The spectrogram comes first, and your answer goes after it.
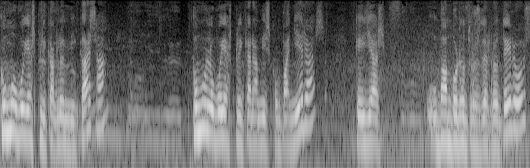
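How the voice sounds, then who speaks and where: With lively intonation and a medium pitch, a woman talks at a moderate pace with long, frequent pauses over noticeable background noise. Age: 60s. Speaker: interviewee. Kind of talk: testimony.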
